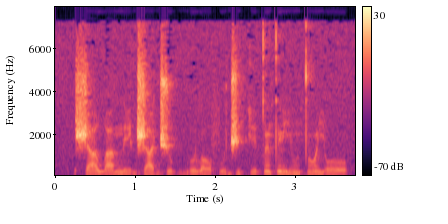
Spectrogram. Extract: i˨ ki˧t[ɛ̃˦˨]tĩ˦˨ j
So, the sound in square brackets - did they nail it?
no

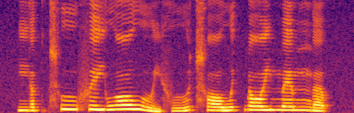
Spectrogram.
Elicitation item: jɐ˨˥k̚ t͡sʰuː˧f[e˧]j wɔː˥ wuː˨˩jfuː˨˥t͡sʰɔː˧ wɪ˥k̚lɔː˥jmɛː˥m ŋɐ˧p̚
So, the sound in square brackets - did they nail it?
yes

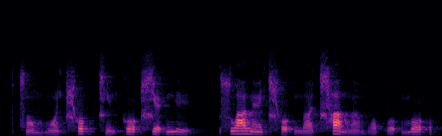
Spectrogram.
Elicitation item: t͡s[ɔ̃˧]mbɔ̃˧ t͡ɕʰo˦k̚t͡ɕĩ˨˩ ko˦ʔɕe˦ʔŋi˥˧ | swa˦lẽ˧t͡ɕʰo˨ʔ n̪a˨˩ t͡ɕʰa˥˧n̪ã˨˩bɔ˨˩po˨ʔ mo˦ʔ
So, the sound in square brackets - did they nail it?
yes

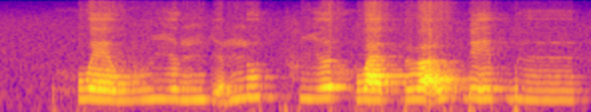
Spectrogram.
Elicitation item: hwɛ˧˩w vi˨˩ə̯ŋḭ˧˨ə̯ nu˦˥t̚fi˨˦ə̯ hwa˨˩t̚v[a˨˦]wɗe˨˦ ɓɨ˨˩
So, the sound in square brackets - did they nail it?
no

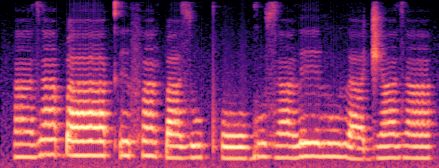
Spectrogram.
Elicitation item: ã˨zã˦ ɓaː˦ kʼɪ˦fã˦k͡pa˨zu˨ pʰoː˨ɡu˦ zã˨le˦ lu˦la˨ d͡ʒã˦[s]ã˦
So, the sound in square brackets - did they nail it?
no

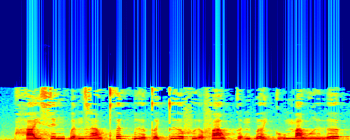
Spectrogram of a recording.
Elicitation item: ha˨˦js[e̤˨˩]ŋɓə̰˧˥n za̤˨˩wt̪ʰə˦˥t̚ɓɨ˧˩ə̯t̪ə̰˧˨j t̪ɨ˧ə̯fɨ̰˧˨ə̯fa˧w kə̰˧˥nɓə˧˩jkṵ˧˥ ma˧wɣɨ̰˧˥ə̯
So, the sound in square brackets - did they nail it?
no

